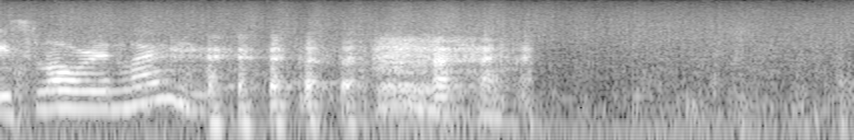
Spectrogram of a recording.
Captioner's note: laughter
